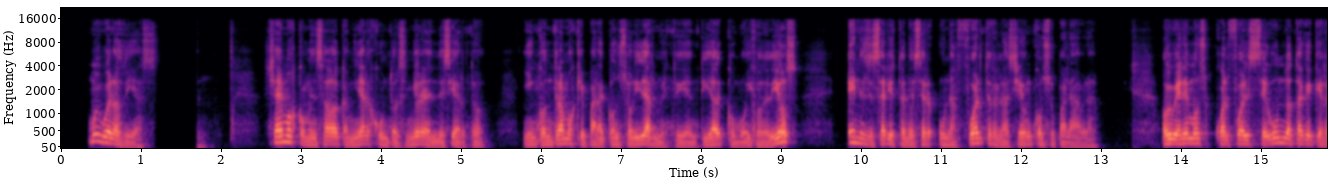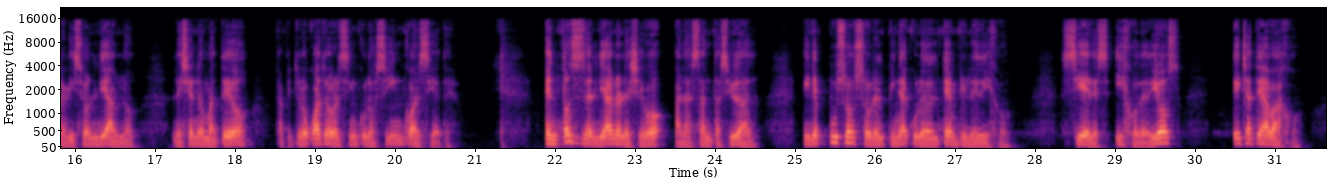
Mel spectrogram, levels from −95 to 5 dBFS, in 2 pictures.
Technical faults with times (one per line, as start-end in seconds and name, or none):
1.15-1.72 long network dropout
